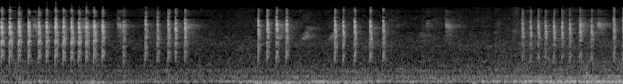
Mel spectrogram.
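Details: A sparrow's chattering, made of fast runs of dry, high chirps. It starts with a long burst, then breaks into shorter clusters and pauses before a final rapid run. A soft low rumble sits underneath.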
